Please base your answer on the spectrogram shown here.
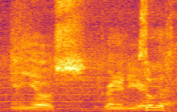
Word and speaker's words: Ineos Grenadier: I can't pronounce it. Ineos Grenadier? Ineos Grenadier.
